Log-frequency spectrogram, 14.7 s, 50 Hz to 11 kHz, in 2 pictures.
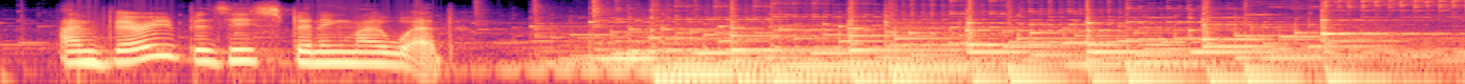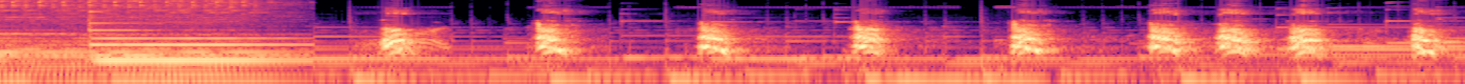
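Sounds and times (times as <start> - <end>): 
upbeat instrumental music: 0.0 - 14.6
speech: 0.3 - 2.4, 3.0 - 4.1
dog barking sharply: 9.2 - 14.6.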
